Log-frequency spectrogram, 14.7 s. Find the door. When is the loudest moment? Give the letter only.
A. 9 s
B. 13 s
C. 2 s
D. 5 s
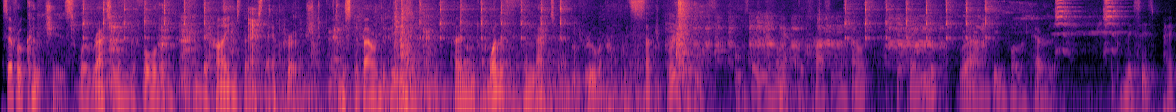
D.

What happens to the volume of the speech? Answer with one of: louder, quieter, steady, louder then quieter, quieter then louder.
quieter.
